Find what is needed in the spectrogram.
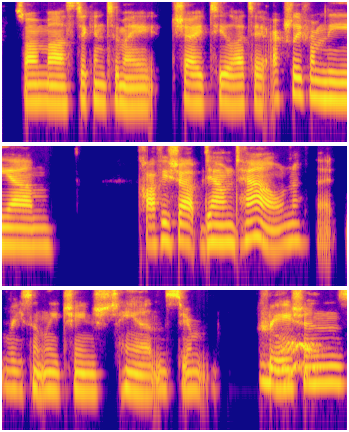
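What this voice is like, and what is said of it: Hoarse, croaky voice. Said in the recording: “I've got a bit of a frog in my throat, maybe a cold”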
